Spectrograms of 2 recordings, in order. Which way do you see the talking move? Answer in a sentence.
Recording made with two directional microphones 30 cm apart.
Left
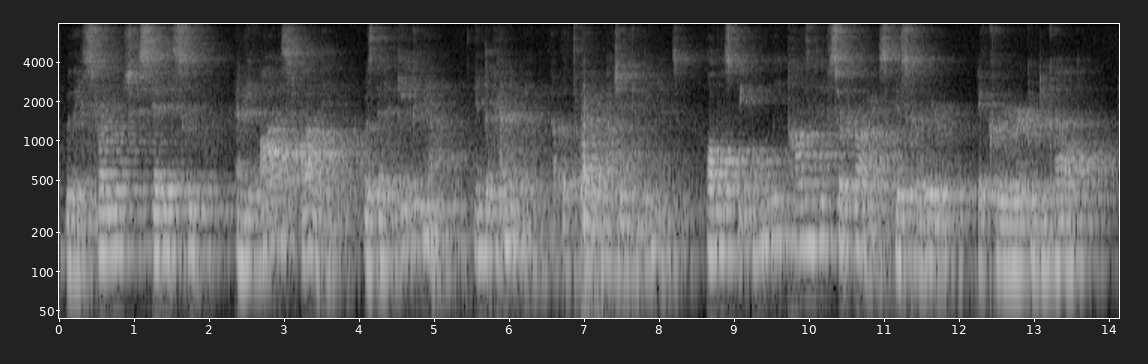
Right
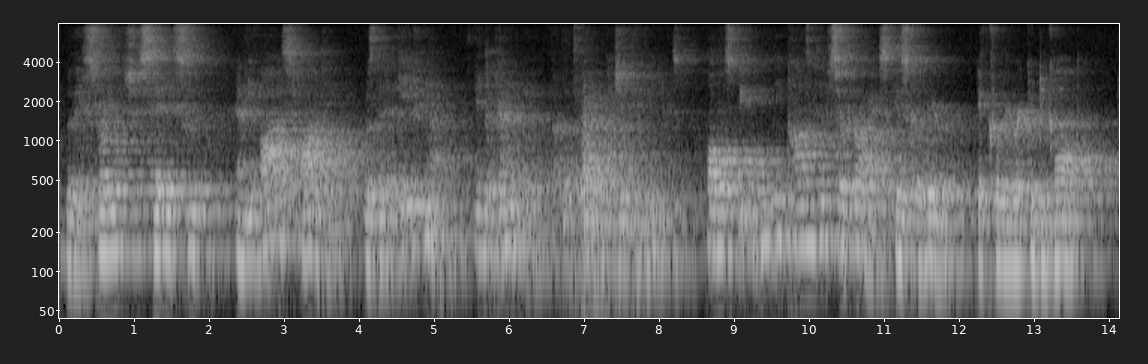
You can hear the talking travel towards the right.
